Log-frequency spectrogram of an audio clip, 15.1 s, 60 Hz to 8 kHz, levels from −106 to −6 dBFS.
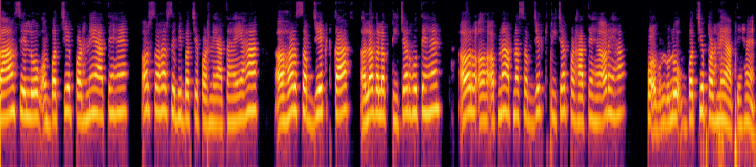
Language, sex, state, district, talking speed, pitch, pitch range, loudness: Hindi, female, Chhattisgarh, Balrampur, 150 wpm, 275 Hz, 245-300 Hz, -17 LUFS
